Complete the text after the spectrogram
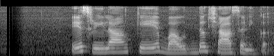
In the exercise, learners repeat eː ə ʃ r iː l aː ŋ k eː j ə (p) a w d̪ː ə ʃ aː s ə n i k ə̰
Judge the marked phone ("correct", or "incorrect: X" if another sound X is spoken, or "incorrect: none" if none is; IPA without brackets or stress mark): incorrect: b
